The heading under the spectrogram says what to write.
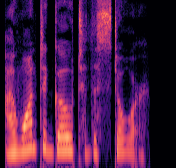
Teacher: In this sentence, want and store are stressed and the other words are said quickly and softly.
